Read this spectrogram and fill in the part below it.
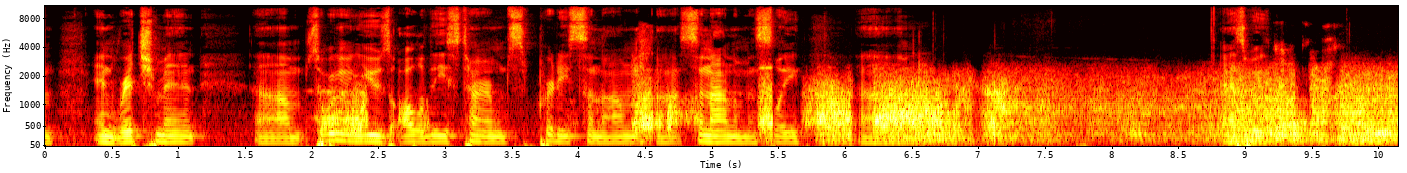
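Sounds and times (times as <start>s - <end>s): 
speech: 0.0s - 6.8s
airplanes flying overhead: 5.4s - 10.1s.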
